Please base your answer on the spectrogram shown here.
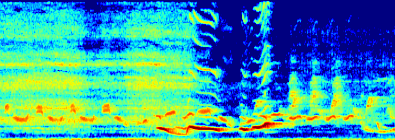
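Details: Black-throated laughingthrush singing in a continuously changing voice: after a quiet start, rich whistled phrases swoop downward, then slide up in slurred rising notes, followed by quick varied warbles, over a low steady background hum.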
